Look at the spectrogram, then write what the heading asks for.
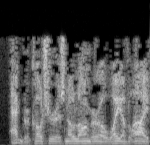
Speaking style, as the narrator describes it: he barked

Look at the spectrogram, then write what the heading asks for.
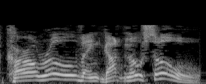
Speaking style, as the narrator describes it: The crowd shouted back in unison

